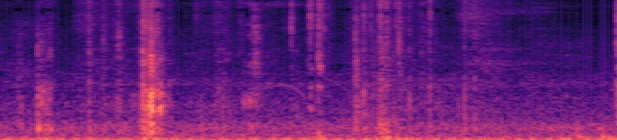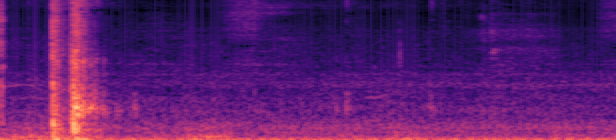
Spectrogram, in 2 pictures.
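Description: Mahindra Scorpio N's engine idling steadily, heard from inside the cabin, with a few scattered clicks and knocks of handling in the cabin, the loudest about three and a half seconds in.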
